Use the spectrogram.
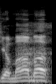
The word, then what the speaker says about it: Yamama: the battle of i say yamama that she pronounced it correctly which is yamama but as soon as anyone says battle of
